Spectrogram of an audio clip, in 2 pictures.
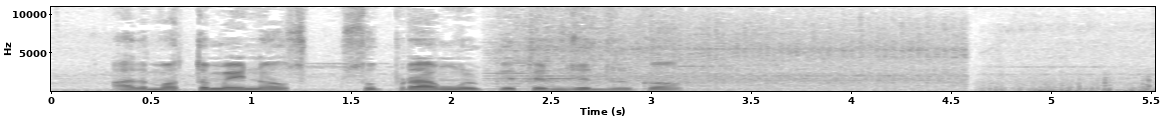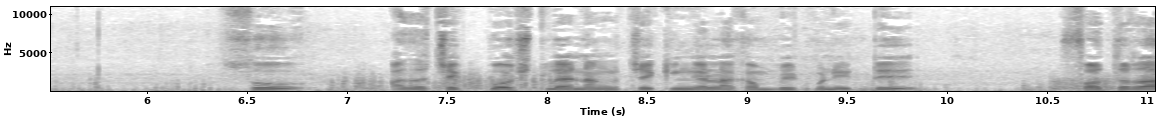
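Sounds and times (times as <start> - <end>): vehicle wind and road noise: 0.0 - 11.0
person speaking: 2.1 - 3.4.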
